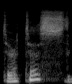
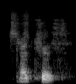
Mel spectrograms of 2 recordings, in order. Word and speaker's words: Tetris: It's the the Tertus game. You also did this experiment to Tetris. The Tetris. I never know how to pronounce it.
